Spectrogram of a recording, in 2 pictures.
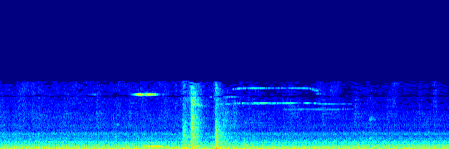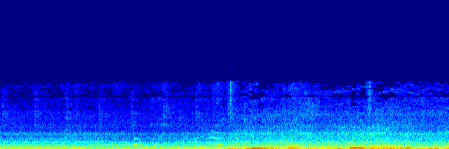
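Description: A bus engine hums and rumbles steadily from inside the bus.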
